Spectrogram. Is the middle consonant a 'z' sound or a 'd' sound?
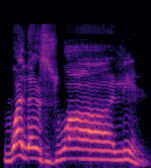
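z. The middle consonant sounds like a 'z'. "change it to Zwad, which is correct"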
